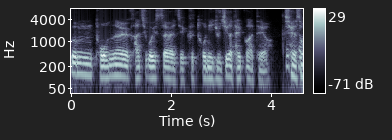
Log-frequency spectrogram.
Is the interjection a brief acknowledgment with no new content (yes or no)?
no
